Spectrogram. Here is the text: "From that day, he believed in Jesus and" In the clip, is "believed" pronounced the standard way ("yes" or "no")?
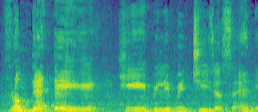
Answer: no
